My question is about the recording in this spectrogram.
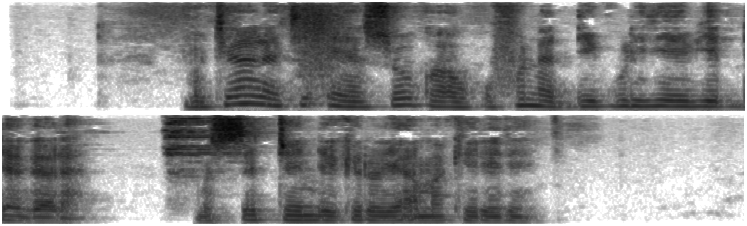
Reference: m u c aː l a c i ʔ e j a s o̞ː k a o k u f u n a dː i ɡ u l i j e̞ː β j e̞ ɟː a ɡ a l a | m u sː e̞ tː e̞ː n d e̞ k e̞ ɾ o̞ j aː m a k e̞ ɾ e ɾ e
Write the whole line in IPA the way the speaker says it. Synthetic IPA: m u c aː l a c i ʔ e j a s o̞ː k a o k u f u n a dː i ɡ u l i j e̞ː β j e̞ dː a ɡ a l a | m u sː e̞ tː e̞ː n d e̞ k e̞ ɾ o̞ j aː m a k e̞ ɾ e ɾ e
